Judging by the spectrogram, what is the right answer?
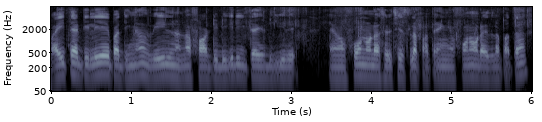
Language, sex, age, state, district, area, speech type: Tamil, male, 18-30, Tamil Nadu, Karur, rural, spontaneous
